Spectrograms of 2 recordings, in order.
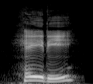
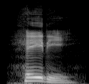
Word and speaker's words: Haiti: Actually, most Americans would probably pronounce a T more like an R or a D.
